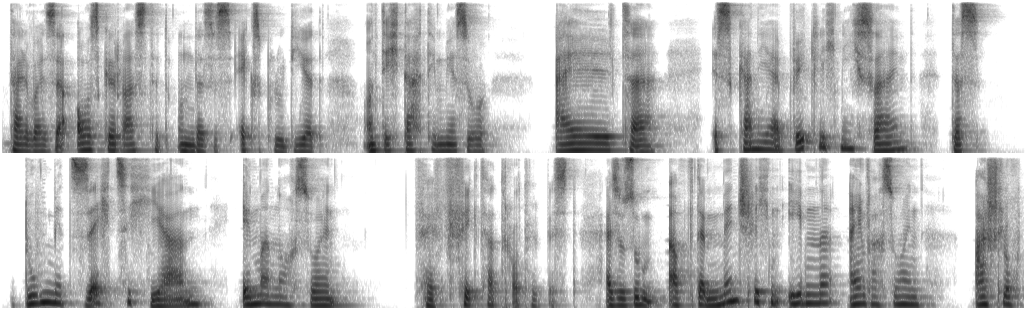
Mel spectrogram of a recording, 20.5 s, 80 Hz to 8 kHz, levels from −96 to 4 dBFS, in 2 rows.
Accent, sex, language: German, male, German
